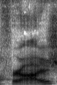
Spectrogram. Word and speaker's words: Farage: Z I am farage like garage with an F in case you forgot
